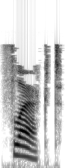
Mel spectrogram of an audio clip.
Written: flecked

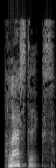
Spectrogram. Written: plastics

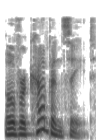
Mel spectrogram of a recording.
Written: overcompensate

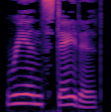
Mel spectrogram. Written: reinstated

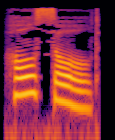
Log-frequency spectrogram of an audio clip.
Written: whole-souled

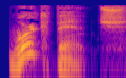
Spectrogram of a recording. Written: workbench

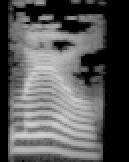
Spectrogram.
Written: lael

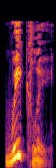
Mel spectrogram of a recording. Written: weekly

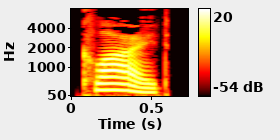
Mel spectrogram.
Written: clide

